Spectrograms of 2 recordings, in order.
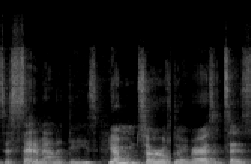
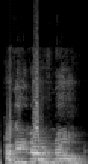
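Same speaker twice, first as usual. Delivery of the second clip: sharp high, loud burst of disbelief; astonished outburst; 11 semitones higher, 10 dB louder than usual. Real, not acted. Teacher asking the class in disbelief, loud astonished outcry. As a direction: cry it out in amazement.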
